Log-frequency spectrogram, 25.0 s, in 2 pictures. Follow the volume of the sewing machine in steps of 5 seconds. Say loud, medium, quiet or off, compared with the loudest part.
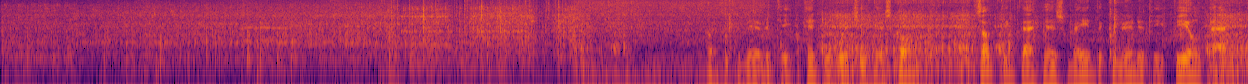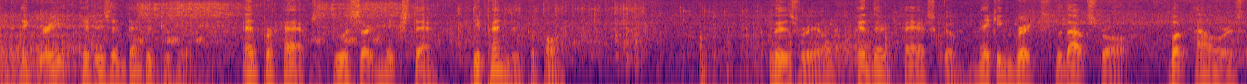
medium, loud, loud, medium, medium.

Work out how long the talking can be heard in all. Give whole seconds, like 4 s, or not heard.
16 s.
